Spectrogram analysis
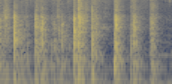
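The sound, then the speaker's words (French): Several sharp knocks on a door, knocking for the third time, about eight quick raps in uneven pairs and groups, fairly loud with no voices. “alors pour la troisième fois à la porte, frappa et dit: chers enfants, ouvrez-moi, c'est votre chère petite mère qui vous apporte quelque chose.”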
